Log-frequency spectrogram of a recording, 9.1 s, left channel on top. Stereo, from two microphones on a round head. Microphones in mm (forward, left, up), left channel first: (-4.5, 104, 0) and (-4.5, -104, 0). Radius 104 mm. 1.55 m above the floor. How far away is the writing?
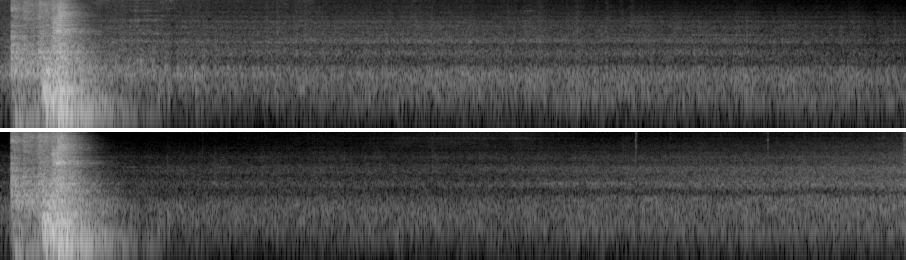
About 1.9 m.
